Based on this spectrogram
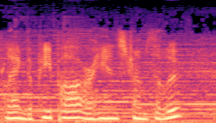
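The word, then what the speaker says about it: pipa: If you Google peepaw, and it's spelled P-I-P-A, you'll discover it's a Chinese stringed instrument, and this is basically where your hands are when you're playing it.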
